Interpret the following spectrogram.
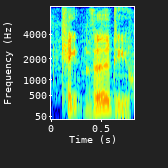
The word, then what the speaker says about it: Cape Verde: And overnighting in Cape Verde or Cape Verd or Cabo Verde, depending on which department from the BBC pronunciation department you have.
